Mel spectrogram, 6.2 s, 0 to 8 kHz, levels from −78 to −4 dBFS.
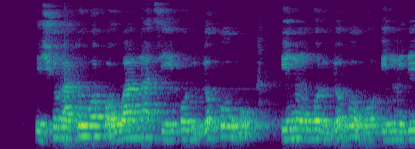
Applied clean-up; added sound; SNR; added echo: none; none; none; reverberation time 0.9 s.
